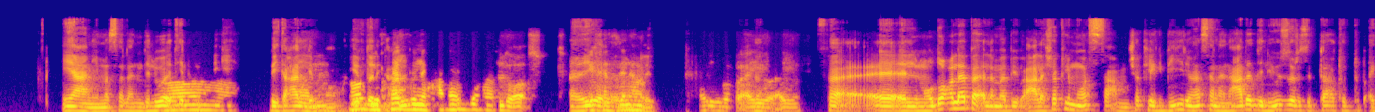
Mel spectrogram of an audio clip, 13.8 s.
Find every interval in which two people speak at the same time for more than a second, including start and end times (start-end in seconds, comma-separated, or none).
3.0-4.2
